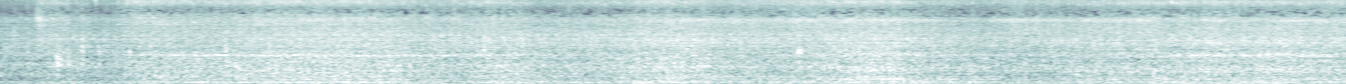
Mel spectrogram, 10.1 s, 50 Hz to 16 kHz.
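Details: Volvo 245 out of storage, started after a no-start cured by wiggling a loose ground; car is leaking oil and needs a new battery: steady, even low idle with no misses or stumbles; runs normally.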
